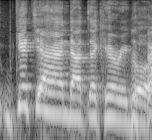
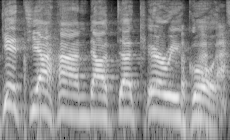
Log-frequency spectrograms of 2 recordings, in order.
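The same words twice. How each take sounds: First: Imitating West Indian accent. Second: Louder, slow hammed-up West Indian accent; caricature West Indian accent. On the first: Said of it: "this is me, like, repeating how you said it". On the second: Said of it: "now that's a caricature".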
